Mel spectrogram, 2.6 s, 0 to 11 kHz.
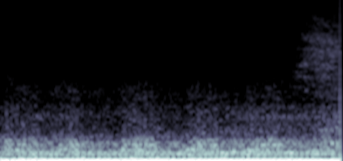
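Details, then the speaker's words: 2014 Nissan Versa with 90,097 miles, driving: a heavy, rhythmic rot-rot-rot vibration rumble, source not identified. The customer's actual complaint is intermittent overheating, which was not found. "It's got a pretty wicked vibration going on out there. You can hear that rot, rot, rot."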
